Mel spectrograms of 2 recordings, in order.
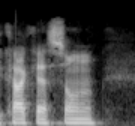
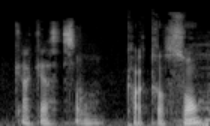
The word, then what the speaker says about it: Carcassonne: We moved to Carcassonne just last month. – That was a nice pronunciation. – Thank you. – Carcassonne? – I do my best. Carcassonne.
